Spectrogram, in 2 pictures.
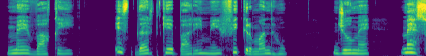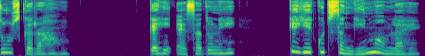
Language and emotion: Urdu, fearful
